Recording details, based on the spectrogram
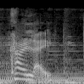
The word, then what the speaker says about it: Carlyle: Carlyle.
